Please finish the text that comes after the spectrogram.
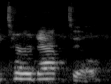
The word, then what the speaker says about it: pterodactyl: see sephology is silent we don't say pizzerodactyl we say pterodactyl all right we don't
